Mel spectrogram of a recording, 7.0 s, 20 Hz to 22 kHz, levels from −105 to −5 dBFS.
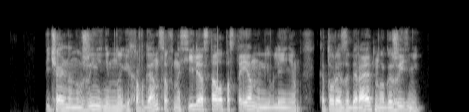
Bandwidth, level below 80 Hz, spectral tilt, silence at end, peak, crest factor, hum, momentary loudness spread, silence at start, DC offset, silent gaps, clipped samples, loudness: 7.6 kHz; -56 dBFS; -6 dB/octave; 0.75 s; -4 dBFS; 16 dB; none; 11 LU; 0.7 s; under 0.1%; none; under 0.1%; -20 LUFS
